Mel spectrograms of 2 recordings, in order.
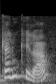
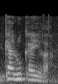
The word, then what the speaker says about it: Kalou Kaira: Est-ce que j'ai bien prononcé? Kalou Kaira. Kalou Kaila, c'est ça? Kalou Kaira. Kalou Kaila. Toujours pas, hein? Kalou. Toujours. Kalou Kaira. Kalou Kaila, ça va venir, très bien.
